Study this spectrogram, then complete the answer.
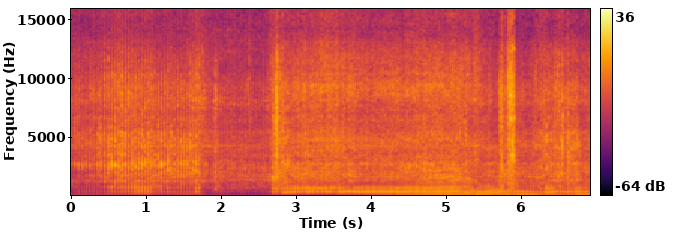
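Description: A dirt bike ridden in third gear across open desert: the engine drones loudly and closely, dips briefly, then surges back to a sustained high rev with some clattering and scraping over rough ground.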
